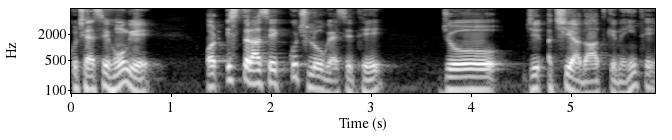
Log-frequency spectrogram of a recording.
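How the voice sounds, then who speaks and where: A man's somewhat breathy voice sits fairly low in pitch, with a dark, mellow tone and very wide pitch swings. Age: 60s. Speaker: professor. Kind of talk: interview.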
